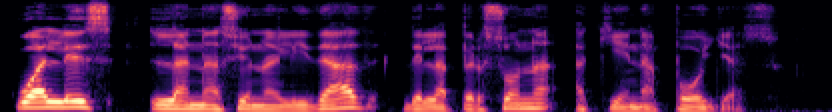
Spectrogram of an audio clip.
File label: Spanish, hotline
